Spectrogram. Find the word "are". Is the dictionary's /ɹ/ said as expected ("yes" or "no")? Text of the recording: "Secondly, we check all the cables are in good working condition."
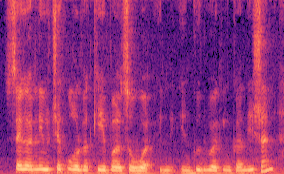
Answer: no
